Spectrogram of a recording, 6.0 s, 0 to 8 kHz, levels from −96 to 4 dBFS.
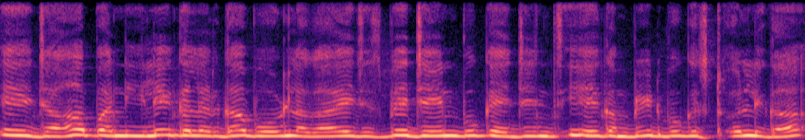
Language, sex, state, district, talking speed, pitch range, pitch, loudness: Hindi, female, Delhi, New Delhi, 190 wpm, 245-275 Hz, 265 Hz, -11 LUFS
